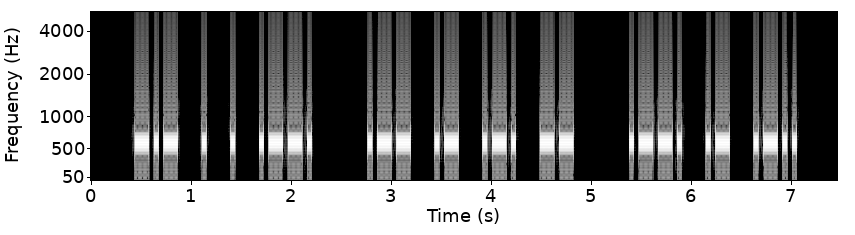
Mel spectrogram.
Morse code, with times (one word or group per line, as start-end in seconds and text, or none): 0.4-2.2 KEEP
2.8-4.8 WARM
5.4-7.1 PAL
